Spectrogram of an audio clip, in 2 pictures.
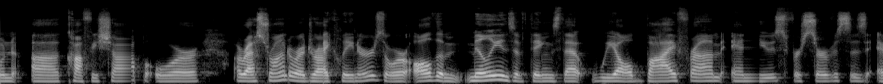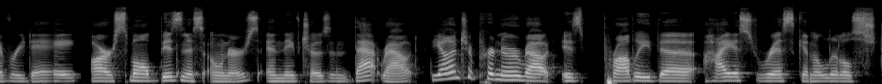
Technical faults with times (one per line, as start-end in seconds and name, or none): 1.17-1.33 burst of packet loss
3.19-3.25 short concealed packet loss
7.45-7.61 burst of packet loss
9.25-9.38 burst of packet loss
14.06-14.10 short concealed packet loss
